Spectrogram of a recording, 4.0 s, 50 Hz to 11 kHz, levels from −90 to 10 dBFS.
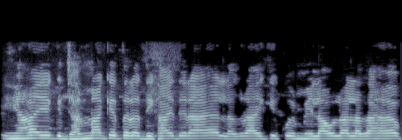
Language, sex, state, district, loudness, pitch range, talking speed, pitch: Hindi, female, Bihar, Kishanganj, -14 LUFS, 200-215 Hz, 250 wpm, 205 Hz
